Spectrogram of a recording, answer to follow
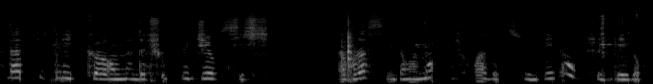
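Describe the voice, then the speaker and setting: A woman's voice: fairly high pitch, husky, dry recording. A woman in her thirties, a budgeting vlogger, thinking aloud and muttering to herself at home while she works through savings challenges. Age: 30s. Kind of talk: casual self-talk while doing savings challenges.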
